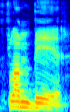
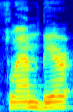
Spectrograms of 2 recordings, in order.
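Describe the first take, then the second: First: The name is said with a non-American pronunciation. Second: The name is said with an American pronunciation. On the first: The speaker calls it right. "I should say it the way we always... That's how it's supposed to be pronounced" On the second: The speaker calls it wrong. "Why am I saying it in an American way?"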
